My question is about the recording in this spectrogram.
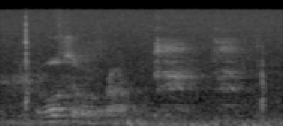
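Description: Faint, distant speech from an audience member heard off-microphone: a couple of short phrases, well below the level of the amplified speakers.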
